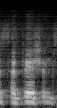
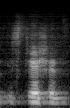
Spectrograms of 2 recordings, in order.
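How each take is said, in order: First: "Station" as "sateshan", a vowel splitting s and t; Punjabi English accent. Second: "is station" as one word, "istation"; UP English accent. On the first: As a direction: slip a short "a" between the s and t of "Station". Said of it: "You go to Punjab, they say". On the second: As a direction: put a short i before the st of "is station". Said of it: "You go to U P, they say". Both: Shown as a demonstration.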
